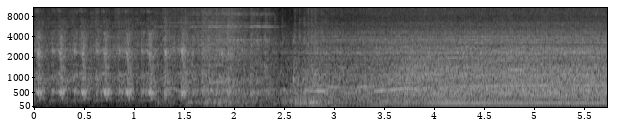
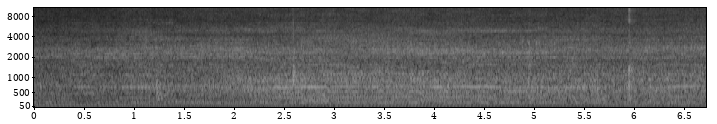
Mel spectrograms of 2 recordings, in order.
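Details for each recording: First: Honda Elite 80cc scooter after carb rebuild kit (new O-rings, idle adjustment jet) started in hot weather; starter churns, engine catches and settles to smooth steady idle, idle slightly high; intake manifold boot still leaking; healthy start. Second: Honda Elite 80cc scooter after a carb rebuild (new o-rings, idle adjustment jet): engine buzzes fast and steady with no dips and runs well, but idle sits a little high; the intake boot still leaks.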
